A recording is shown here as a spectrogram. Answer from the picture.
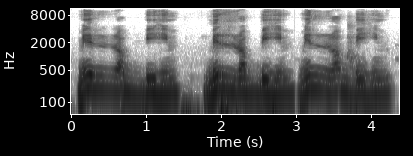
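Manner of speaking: মির রব্বিহিম slow, n merged into a doubled r; merged without ghunnah. Shown as a demonstration. Teacher models idgham, মির রব্বিহিম slow with doubled r, no hum. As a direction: run মির straight into a strong rolled r in রব্বিহিম. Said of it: "এটাকে আমরা কিভাবে মিলিয়ে পড়বো".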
